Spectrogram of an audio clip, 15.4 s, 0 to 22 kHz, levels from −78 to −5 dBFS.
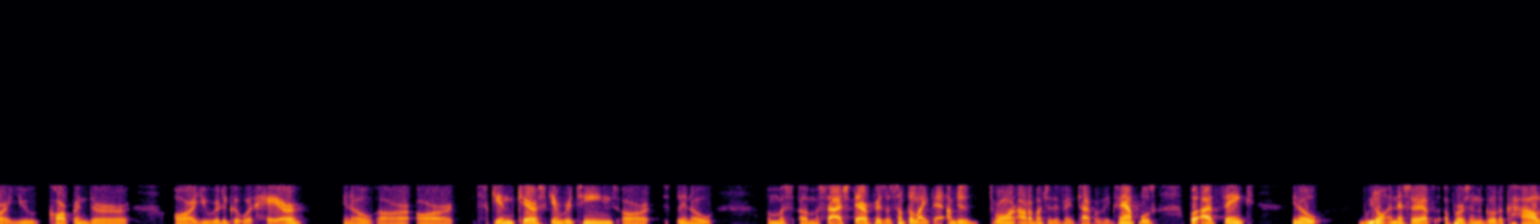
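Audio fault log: Throughout: Bluetooth CVSD headset codec. The speech is cut off sharply at about 3.8 kHz, which gives it the narrow, boxed-in headset sound. Each sample is coded as a single up-or-down step whose size adapts, which fits a 64 kbps CVSD stream. Loud, bright passages change faster than the step can follow and distort, s sounds come out scratchy, and a granular hiss sits under the voice. The damage is plainly audible.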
